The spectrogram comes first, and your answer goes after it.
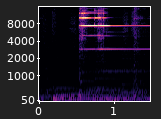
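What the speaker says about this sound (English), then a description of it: "Bell, check." A bicycle bell rings clearly, a couple of bright metallic dings with the second strike louder, close up and alone with nothing else heard.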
